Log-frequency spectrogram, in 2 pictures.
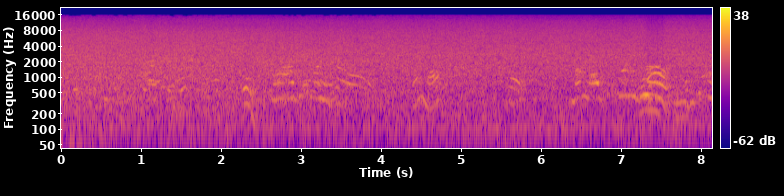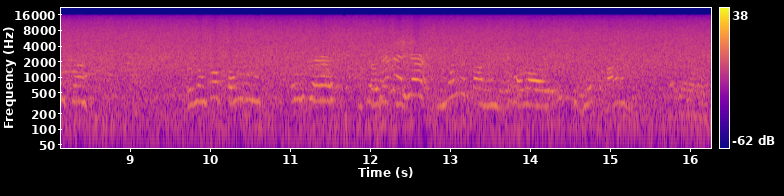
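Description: Children talk and call out with animation close by, outdoors.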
